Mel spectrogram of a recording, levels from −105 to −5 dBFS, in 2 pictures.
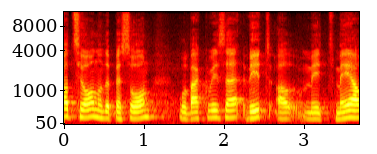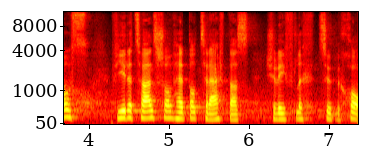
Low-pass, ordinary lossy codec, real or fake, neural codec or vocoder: none; none; fake; codec, 24 kHz, 0.9 kbps, WavTokenizer, medium speech release version 2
